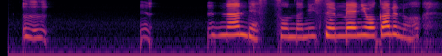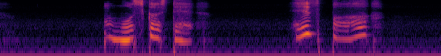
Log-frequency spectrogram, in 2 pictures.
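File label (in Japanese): サンプルボイス, 17歳 元気がとりえの高校二年生、感情表現が素直な子; 毎朝通る街角の花屋のお兄さんに恋をしている; ある日の ある街角の ある二人の恋の物語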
